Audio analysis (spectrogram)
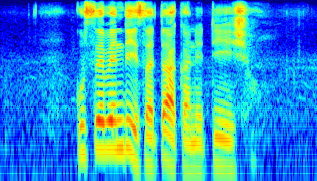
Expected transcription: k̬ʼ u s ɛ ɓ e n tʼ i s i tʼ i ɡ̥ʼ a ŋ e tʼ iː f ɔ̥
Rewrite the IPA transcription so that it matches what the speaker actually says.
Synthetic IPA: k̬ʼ u s ɛ ɓ e n tʼ i s a tʼ a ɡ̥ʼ a n e tʼ iː ʃ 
